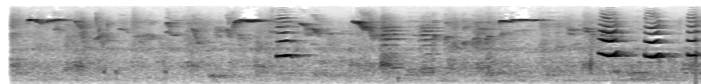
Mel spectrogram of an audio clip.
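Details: Great tit calling amid a busy chorus: thin high whistled notes near the start, then a burst of loud, harsh, stacked chattering notes repeated rapidly toward the end, with other small birds chirping faintly in the background.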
